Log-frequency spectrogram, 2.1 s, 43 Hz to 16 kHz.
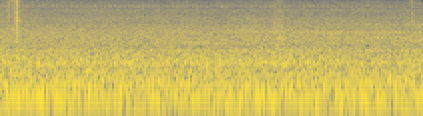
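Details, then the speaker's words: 1986 White Westinghouse 10,500 BTU air conditioner with a GE fan motor and a possibly Matsushita compressor, run off an extension cord, coil getting frost; quiet steady hum under an even fan rush, no knocking or rattle. Normal compressor operation. "guess compressor's running [Music] and i mean it's getting frost"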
